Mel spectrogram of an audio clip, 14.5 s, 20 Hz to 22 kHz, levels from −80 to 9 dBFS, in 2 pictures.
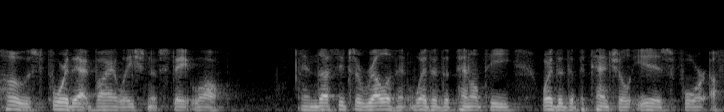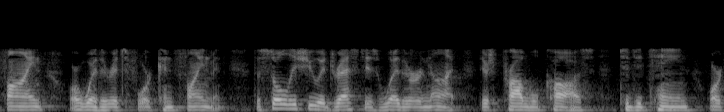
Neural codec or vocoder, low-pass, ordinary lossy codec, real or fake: none; 3.6 kHz; Opus, 64 kbps; real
